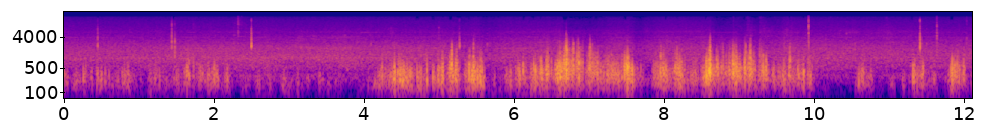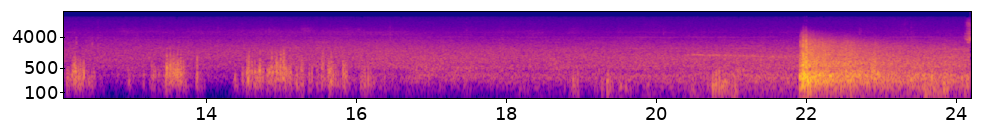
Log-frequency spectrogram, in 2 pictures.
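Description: Gusts of wind buffeting the camera's microphone in irregular rumbling bursts, with a few faint clicks, and a sudden loud thump near the end.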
